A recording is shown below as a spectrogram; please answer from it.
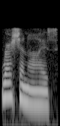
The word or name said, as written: Russianize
